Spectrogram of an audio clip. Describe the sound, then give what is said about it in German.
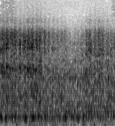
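A locomotive train rumbles steadily along the rails at nightfall, heard from the front carriage: a continuous loud roar of wheels and carriages with a low droning hum underneath, sustained without pause. “Vor mir flammte mit furchtbarem Geräusch die Lokomotive und mächtige rote Strahlen bewegten sich, Bäume und Hügel färbend, mit den Rädern vorwärts.”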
